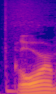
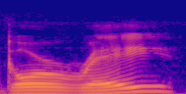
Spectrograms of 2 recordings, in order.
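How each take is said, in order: First: The word is said as one syllable. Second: The word is said with an added second syllable.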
